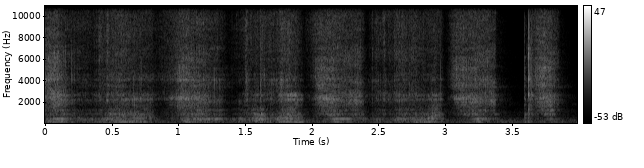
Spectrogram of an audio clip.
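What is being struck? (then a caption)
Wooden plank board. Long acrylic nails scratch along the grain of an upright solid wood board made of two planks with a visible seam. A series of bright, dry rasping strokes follow one another, each a short scratchy swell separated by brief dips, with little low-end weight.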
